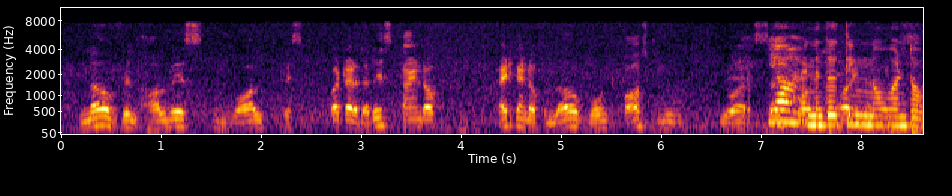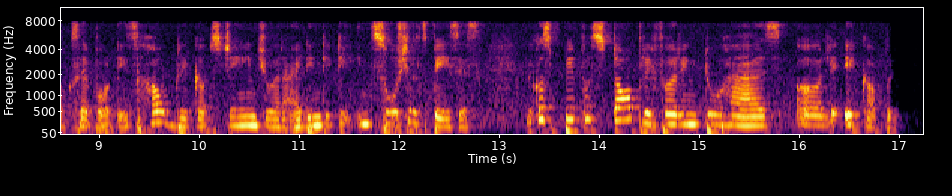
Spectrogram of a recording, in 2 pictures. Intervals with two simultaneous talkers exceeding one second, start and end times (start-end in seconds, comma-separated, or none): 7.1-8.6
